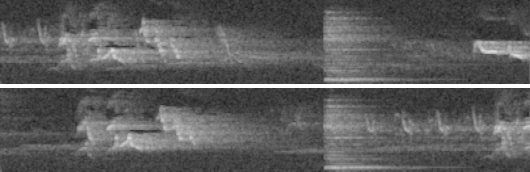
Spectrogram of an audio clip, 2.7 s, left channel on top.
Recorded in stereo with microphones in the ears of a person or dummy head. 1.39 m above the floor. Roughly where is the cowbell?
Left.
